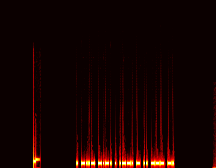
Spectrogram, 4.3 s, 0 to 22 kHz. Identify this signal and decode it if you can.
Morse code, heard as a keyed tone, about 53 wpm, 700 Hz. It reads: EXCEPTION
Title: Sets of 4 Words - New Word Drill - 50wpm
